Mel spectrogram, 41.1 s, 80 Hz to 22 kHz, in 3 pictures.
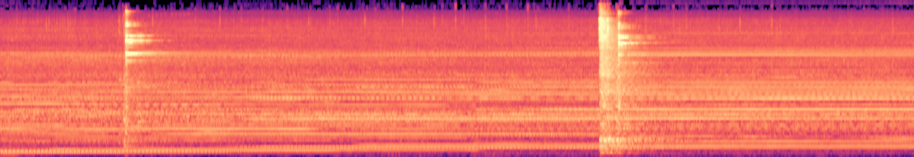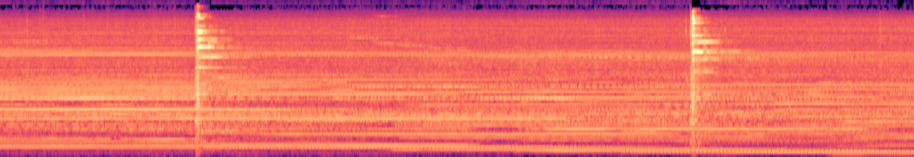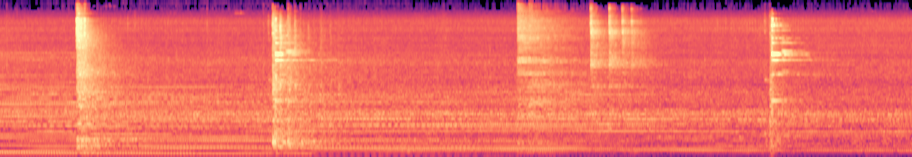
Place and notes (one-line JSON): {"title": "Museumsplatz, Wien, Austria - Jean Tinguelys Méta-Harmonie Sculpture at MUMOK [Recorded Nov, 2013]", "date": "2013-11-19 15:47:00", "description": "Audio recording of Jean Tinguely's sound sculptrure Méta-Harmonie (Build 1978) - located in the usbelevel of the MUMOK museum in Vienna, AU.\nMéta-Harmonie is a three-part machine-sculpture build of various found objects, 3 electric motors, 236.22 inch x 114.17 inch x 59.06 inch.\nRecorded using Zoom H2n handheld recorder, placed in the middle of the sculpture. Recorded in surround mode and later matched to stereo recording.", "latitude": "48.20", "longitude": "16.36", "altitude": "184", "timezone": "Europe/Vienna"}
